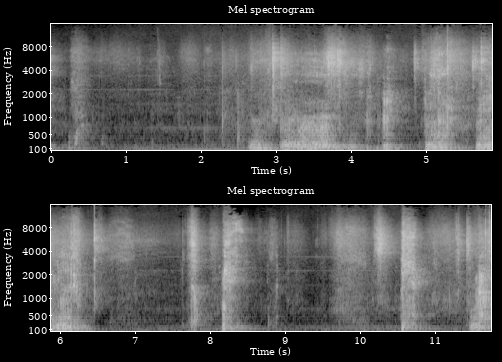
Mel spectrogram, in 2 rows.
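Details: Two American Staffordshire Terriers at play, Solo, a brown 12-year-old male, and Shaya, a grey female aged 1 year 8 months, trading rough growls and short gruff barks in uneven bursts separated by brief quiet gaps.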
